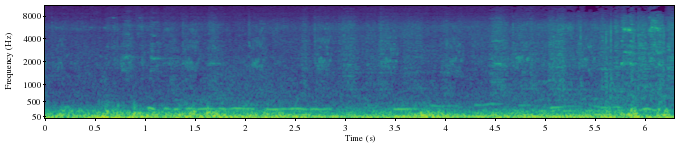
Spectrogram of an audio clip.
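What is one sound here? A chairlift cable whines and rumbles as it rolls past a lift tower.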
